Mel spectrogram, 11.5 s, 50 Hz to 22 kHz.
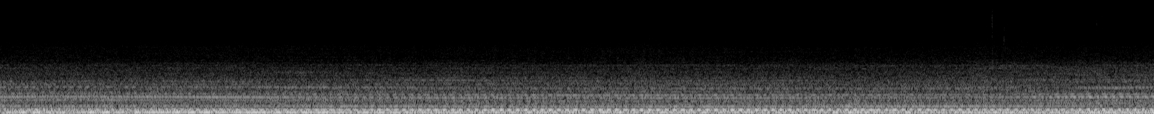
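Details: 2013 Ford Focus at road speed: constant deep rumble and low drone filling the cabin, loud road noise traced to a bad left-front wheel bearing, replaced by dealer.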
